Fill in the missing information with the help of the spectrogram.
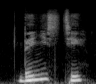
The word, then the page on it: communiquer: France; /kɔ.my.ni.ke/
